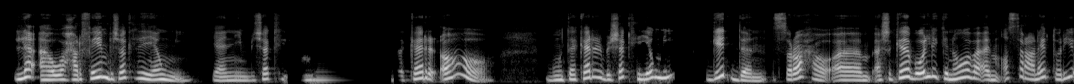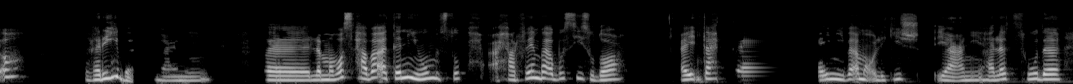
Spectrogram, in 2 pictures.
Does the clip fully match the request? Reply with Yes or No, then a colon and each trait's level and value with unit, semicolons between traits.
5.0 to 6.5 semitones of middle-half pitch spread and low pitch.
No: wide, 5.5 semitones; high, 235 Hz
